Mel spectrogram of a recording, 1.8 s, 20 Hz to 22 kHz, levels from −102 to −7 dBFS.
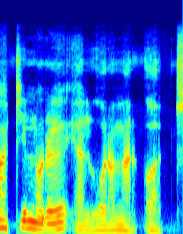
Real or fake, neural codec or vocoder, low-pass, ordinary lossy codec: fake; codec, 32 kHz, 1.9 kbps, SNAC; 14.4 kHz; none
